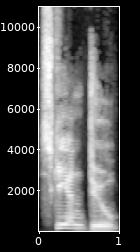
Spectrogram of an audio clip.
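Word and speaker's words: sgian-dubh: Now, the difference, I think you said it right, but just for the listeners, the way you pronounce it's basically skindo means black knife. The way to remember it is like, say like skiing, but skin do. So you're kind of pronouncing the SG ski in, do,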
